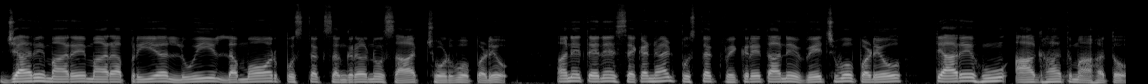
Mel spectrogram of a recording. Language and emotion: Gujarati, sad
